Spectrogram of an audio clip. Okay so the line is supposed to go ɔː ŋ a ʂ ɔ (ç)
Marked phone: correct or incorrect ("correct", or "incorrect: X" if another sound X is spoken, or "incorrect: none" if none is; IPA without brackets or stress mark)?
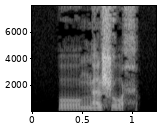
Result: incorrect: ħ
